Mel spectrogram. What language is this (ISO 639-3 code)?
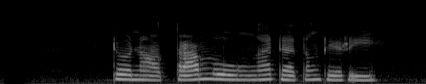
jav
